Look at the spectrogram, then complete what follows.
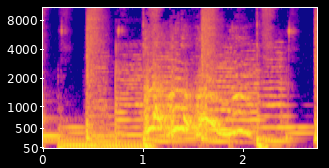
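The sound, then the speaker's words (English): A person mimics a dog, letting out a few short, loud woofs over a steady tonal drone. “Woof, woof.”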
